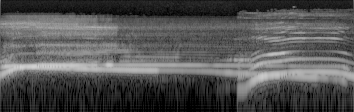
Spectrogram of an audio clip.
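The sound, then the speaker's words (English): A woman imitates a wolf howl using her cupped hands: a long sustained wavering tone that slides down, then a second rising and falling howl, loud with a hollow, cupped quality. “Now, to get the characteristic wolf howling sound, you just, go, woo, when you're going like this.”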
